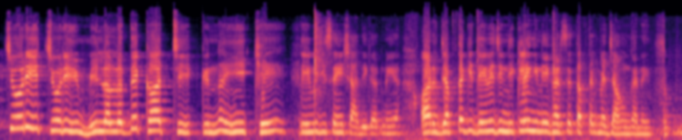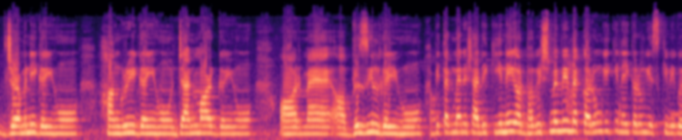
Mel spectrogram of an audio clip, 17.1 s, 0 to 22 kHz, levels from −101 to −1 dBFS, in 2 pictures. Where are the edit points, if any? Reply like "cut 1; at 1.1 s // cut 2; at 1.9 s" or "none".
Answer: cut 1; at 3.7 s // cut 2; at 8.4 s // cut 3; at 14.0 s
